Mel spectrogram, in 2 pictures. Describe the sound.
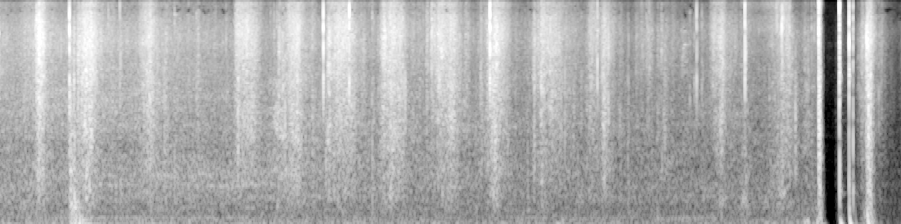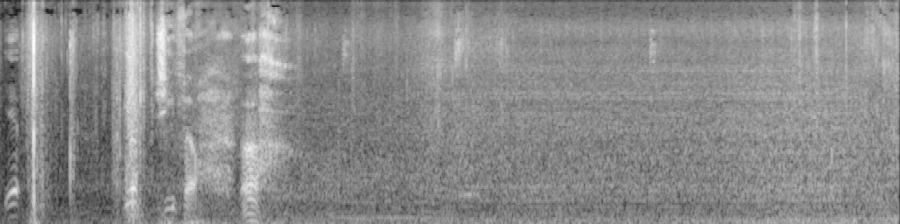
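A phone falls out of a fanny pack as the person bends over during a DoorDash delivery, landing with one sharp, loud bang partway through, followed by a few smaller clattering knocks. Rustling, shuffling handling noise and a talking voice come before and after it.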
